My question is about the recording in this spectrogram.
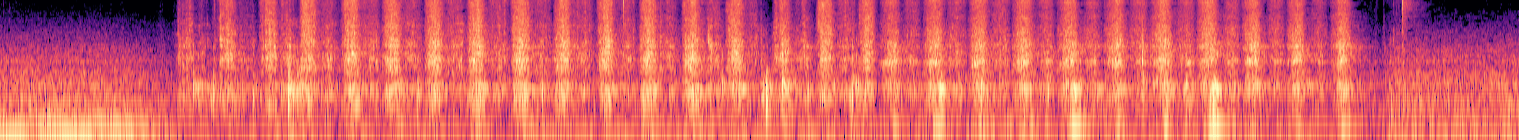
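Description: Peeled zucchini rubbed over the coarse holes of a stainless-steel grater: faint, even rasping strokes, about four or five a second, starting a little over a second in and stopping shortly before the end.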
